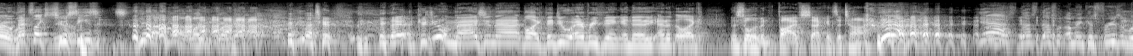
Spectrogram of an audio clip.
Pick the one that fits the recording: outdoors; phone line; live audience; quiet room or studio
live audience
